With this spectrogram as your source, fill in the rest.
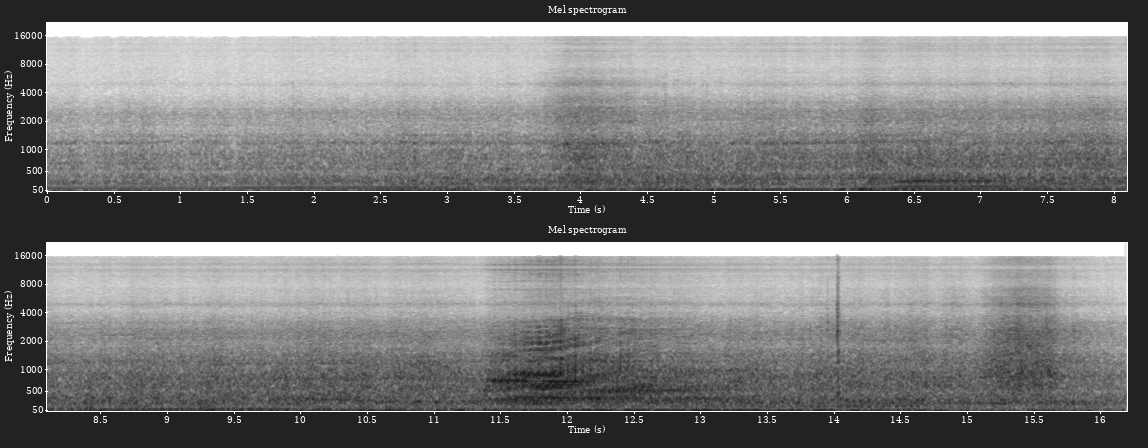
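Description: Tyres rumble on the road surface.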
